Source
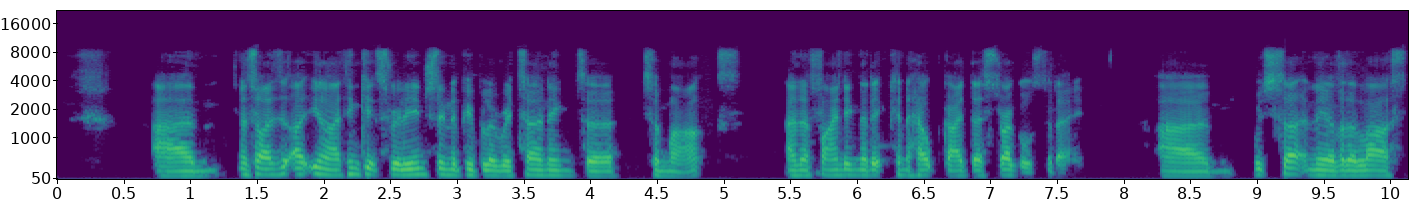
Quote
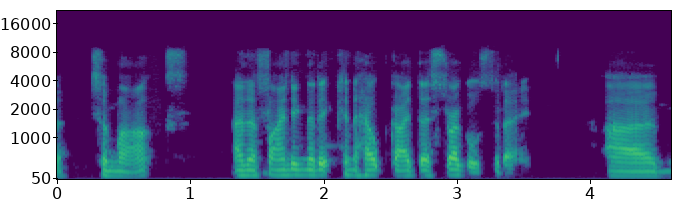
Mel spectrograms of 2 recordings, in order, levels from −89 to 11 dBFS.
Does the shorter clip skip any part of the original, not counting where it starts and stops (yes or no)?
no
